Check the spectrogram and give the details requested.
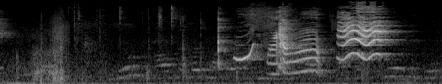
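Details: Parrot mimicking speech such as mummy, papa and radhe radhe: quiet rustling at first, then rising squeaky syllables building to a loud, wavering, high-pitched phrase near the end, indoors.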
